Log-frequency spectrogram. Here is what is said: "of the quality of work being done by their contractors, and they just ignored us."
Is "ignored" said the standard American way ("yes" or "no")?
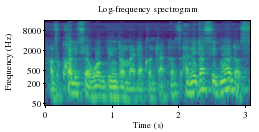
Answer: no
